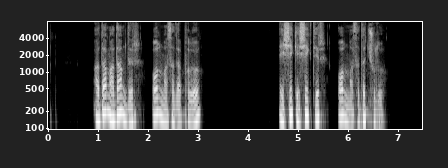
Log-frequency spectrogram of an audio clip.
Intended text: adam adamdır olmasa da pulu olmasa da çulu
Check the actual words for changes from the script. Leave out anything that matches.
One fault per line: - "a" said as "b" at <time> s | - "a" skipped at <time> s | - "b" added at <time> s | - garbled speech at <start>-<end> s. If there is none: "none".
- "eşek eşektir" added at 4.6 s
